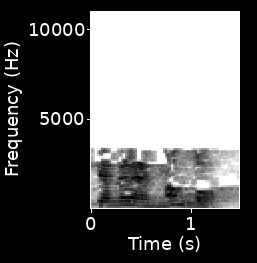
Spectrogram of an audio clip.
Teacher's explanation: رقق الميم وفقم لي لفظ الجلال لأنه مفتوح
